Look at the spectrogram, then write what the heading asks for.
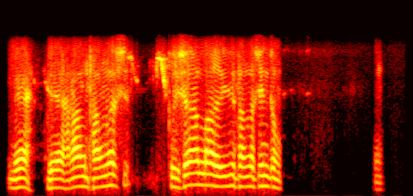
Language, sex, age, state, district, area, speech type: Bodo, male, 45-60, Assam, Udalguri, rural, conversation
